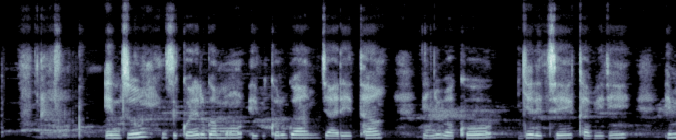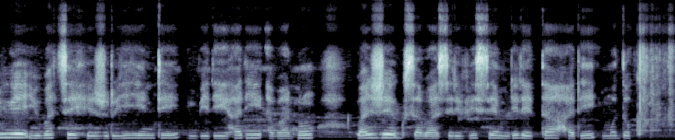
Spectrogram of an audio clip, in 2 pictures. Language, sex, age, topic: Kinyarwanda, female, 18-24, government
